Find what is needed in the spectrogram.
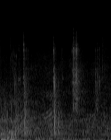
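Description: Quiet hall with faint room tone and a distant murmur of voices, with three soft clicks about half a second, one second and a second and a half in.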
